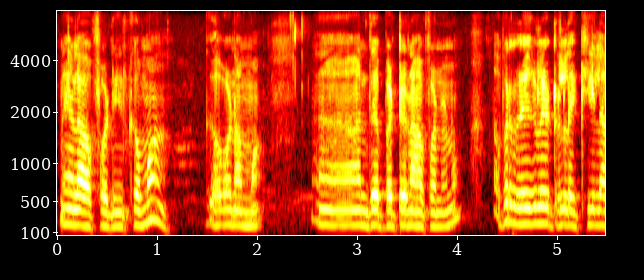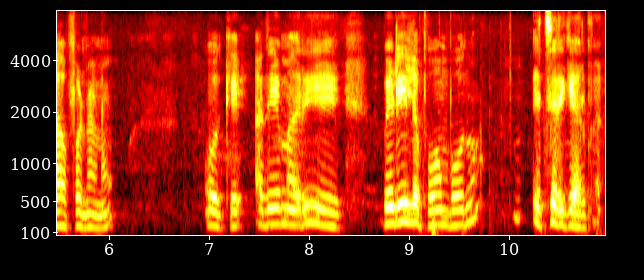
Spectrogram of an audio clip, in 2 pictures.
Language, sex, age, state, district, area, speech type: Tamil, female, 45-60, Tamil Nadu, Thoothukudi, rural, spontaneous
